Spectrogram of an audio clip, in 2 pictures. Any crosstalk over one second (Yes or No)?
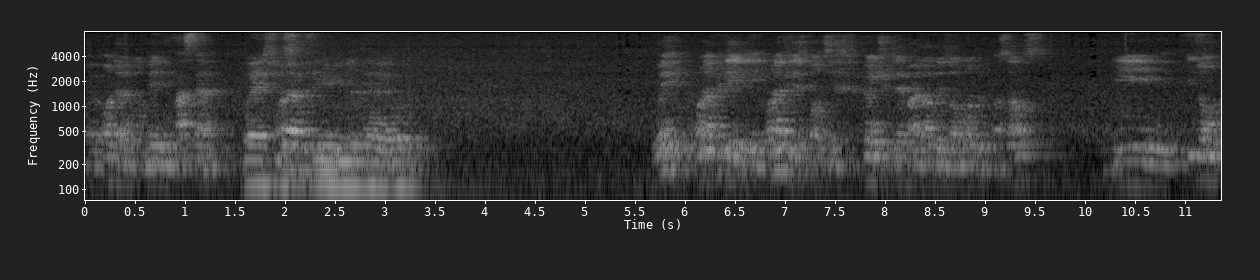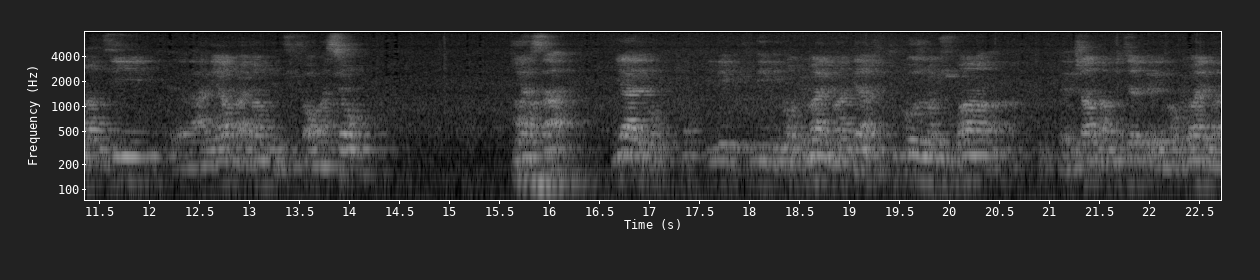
Yes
